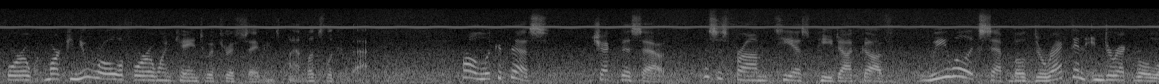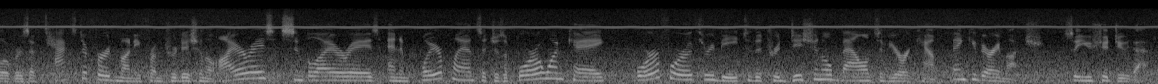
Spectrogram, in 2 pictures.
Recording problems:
high-pitched whine; loud; throughout; 6 kHz, 6 dB below the speech
hiss; loud; throughout; 7 dB below the speech

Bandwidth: 14.5 kHz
